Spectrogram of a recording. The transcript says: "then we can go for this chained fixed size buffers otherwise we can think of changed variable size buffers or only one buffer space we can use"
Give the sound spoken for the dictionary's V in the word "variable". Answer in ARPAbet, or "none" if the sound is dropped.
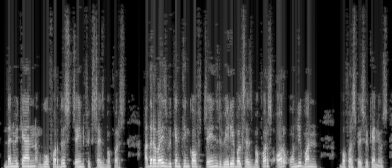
V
